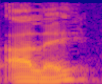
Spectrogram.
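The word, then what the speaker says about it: allée: It's still pronounced allé.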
